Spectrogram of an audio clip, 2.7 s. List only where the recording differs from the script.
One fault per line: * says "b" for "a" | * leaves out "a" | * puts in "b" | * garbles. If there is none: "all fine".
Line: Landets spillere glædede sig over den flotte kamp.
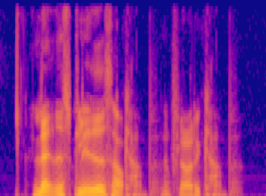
* leaves out "spillere"
* says "kamp" for "over"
